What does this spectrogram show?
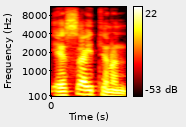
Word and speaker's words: sit: 이 SIT는 단모음이라고 짧게 발음해요. sit. 근데 SEAT는 seat.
